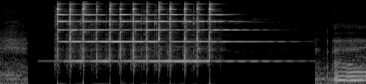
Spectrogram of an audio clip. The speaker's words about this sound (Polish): Chodźmy do tego dzwonka. To są trzy trzy rodzaje tych dzwonków. Tak, tak, tak. Każdy jest, jest troszkę inny. Y, dzwonek elegancki na przyjęcia, taki fancy.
